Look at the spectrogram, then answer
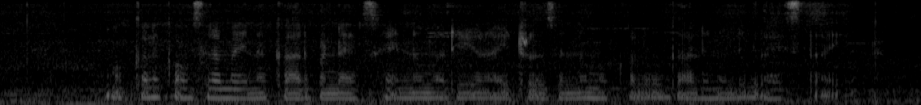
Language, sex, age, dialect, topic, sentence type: Telugu, female, 25-30, Telangana, agriculture, statement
